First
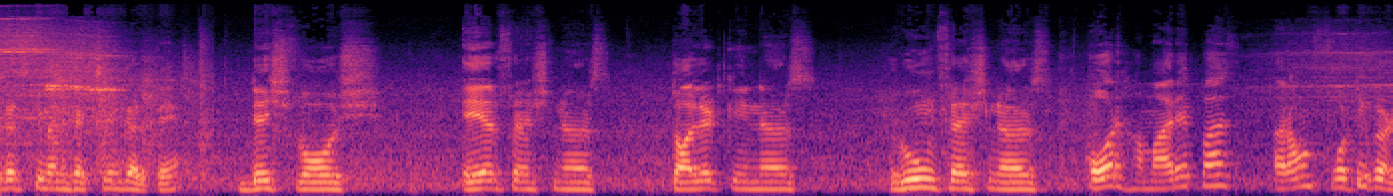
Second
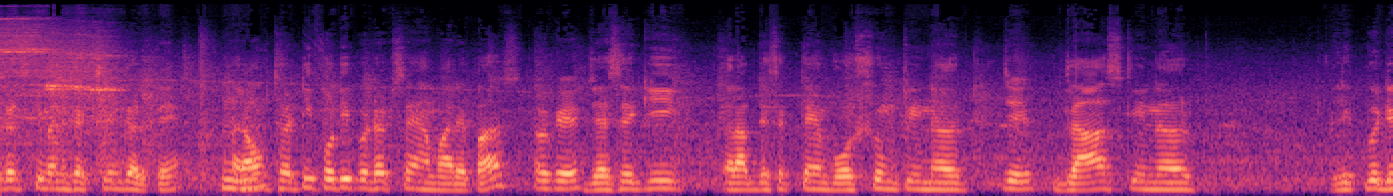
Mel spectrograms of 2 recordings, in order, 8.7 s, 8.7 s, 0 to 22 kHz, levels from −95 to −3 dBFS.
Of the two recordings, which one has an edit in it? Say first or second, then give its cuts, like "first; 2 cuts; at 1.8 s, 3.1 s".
first; 2 cuts; at 1.2 s, 6.6 s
